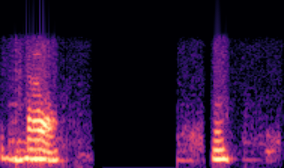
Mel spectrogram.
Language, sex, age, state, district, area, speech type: Sindhi, female, 45-60, Uttar Pradesh, Lucknow, rural, conversation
